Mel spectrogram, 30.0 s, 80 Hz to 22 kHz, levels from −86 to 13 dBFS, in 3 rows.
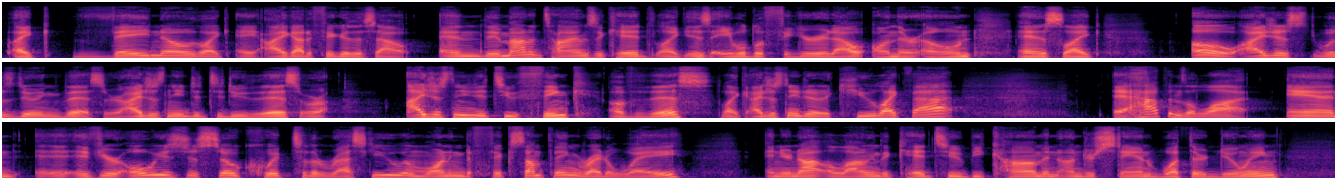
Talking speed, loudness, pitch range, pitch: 190 wpm, -18 LUFS, 110-135 Hz, 120 Hz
